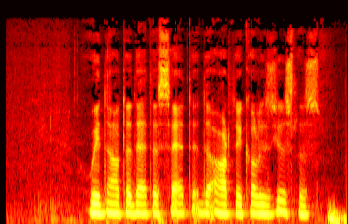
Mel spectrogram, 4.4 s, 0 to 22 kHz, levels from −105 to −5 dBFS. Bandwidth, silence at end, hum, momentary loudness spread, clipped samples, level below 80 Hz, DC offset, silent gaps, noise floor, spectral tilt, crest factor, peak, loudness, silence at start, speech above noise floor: 15.5 kHz; 0 s; none; 6 LU; under 0.1%; -40 dBFS; under 0.1%; none; -53 dBFS; -5.5 dB/octave; 18 dB; -8 dBFS; -25 LUFS; 0.65 s; 29 dB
